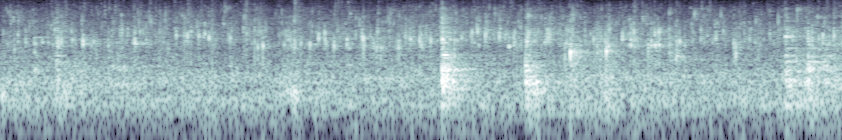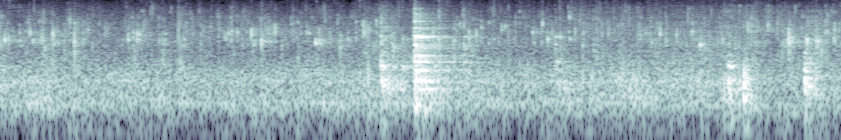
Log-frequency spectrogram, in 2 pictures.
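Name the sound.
sesame-coated prawns frying in a pan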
